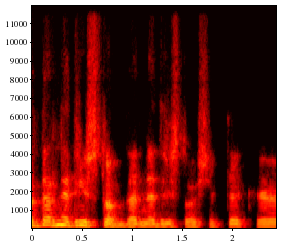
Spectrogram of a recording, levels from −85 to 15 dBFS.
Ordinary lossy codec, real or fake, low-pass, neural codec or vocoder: Opus, 16 kbps; real; 10.8 kHz; none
